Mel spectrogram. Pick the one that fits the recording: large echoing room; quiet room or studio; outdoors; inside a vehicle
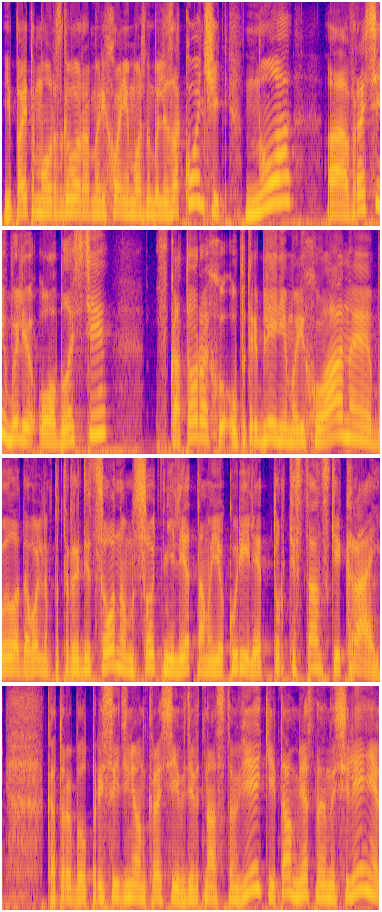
quiet room or studio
